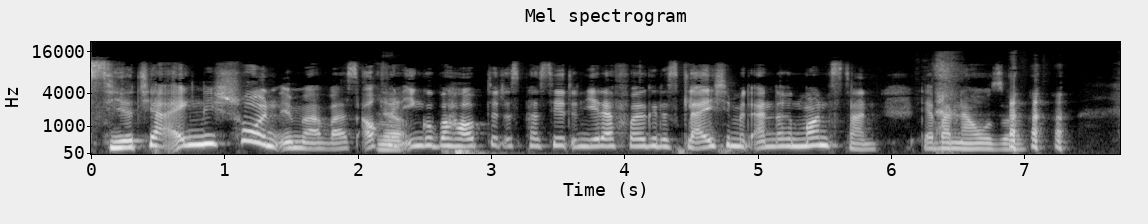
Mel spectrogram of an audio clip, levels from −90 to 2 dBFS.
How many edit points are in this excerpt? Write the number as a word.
zero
